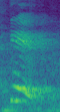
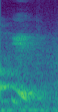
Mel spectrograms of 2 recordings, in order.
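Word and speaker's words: cape: Next है केप। CAP इसका pronounce करना है आपको, केप, कैप नहीं बोलना है।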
